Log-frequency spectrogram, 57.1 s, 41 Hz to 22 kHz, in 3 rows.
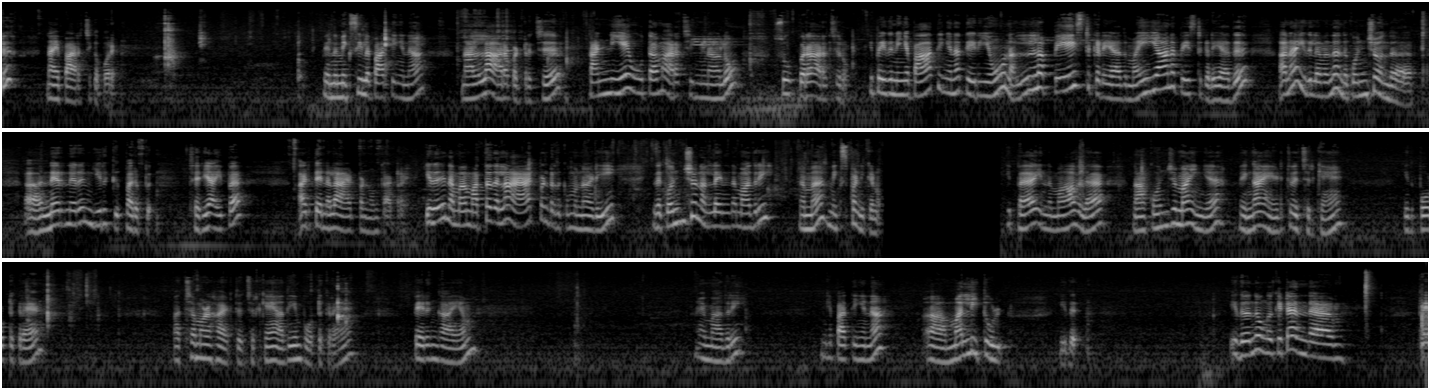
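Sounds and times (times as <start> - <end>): woman talking: 0.0 - 1.7, 4.3 - 22.4, 23.0 - 30.8, 32.4 - 37.0, 37.8 - 38.7, 40.4 - 42.9, 43.6 - 44.5, 47.3 - 48.1, 49.0 - 51.6, 52.2 - 52.7, 54.5 - 56.1.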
